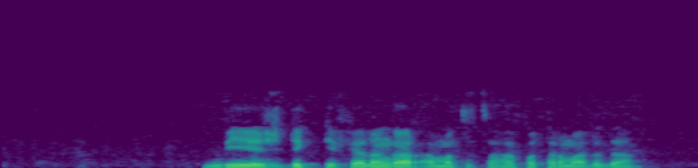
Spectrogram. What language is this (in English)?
Mada (Cameroon)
